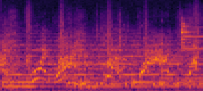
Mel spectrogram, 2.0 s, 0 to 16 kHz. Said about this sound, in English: Blood sputtering from his chest, a masked 88 topples over the balcony and plummets into a table below.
